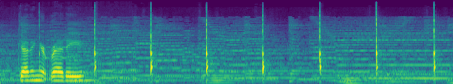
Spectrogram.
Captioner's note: hammer thwacks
